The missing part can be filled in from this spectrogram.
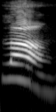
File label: "lang4", mandarin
